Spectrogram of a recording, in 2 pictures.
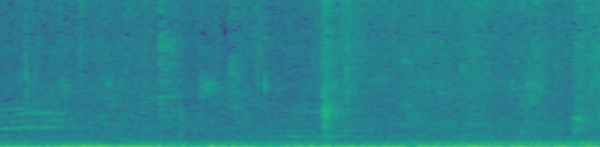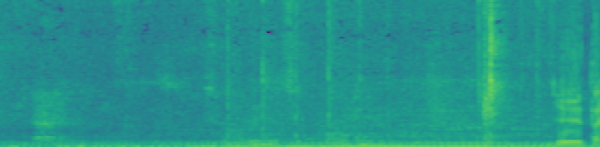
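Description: A steady low motor hum, like an engine running, with quiet talking over it partway through.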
